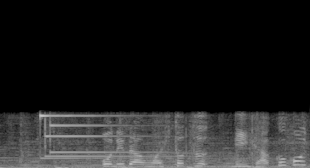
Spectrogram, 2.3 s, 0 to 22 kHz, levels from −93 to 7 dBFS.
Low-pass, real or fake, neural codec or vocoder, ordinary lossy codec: 7.2 kHz; real; none; none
